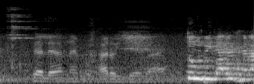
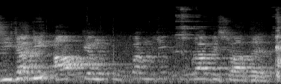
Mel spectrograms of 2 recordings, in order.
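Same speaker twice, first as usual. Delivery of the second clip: normal talking voice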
